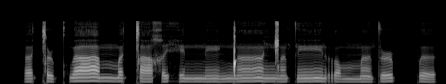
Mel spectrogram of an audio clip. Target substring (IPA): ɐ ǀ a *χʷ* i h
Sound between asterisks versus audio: incorrect: χ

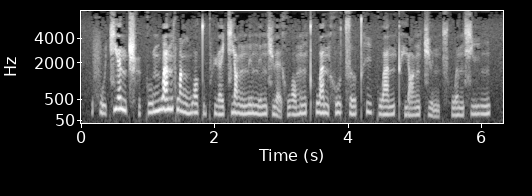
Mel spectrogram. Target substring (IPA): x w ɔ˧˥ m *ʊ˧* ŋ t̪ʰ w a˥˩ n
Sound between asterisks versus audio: correct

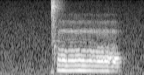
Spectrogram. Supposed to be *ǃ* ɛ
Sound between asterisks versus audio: incorrect: ǀ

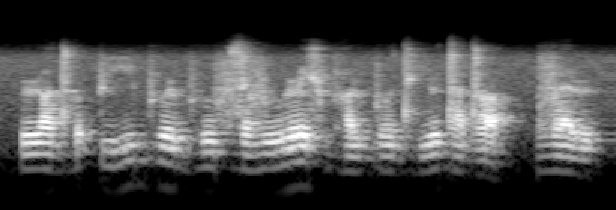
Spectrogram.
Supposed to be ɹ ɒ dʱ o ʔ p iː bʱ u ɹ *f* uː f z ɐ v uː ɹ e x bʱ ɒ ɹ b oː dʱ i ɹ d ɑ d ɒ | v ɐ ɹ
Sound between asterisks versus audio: incorrect: bʱ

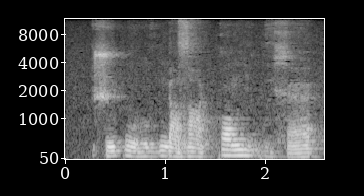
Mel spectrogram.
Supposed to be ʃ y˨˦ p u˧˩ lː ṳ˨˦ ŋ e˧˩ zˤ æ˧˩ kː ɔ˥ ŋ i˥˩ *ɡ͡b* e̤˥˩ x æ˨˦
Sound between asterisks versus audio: incorrect: ɡʷ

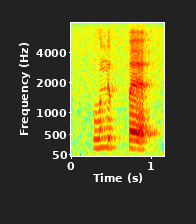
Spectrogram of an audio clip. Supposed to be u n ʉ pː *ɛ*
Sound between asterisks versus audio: correct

